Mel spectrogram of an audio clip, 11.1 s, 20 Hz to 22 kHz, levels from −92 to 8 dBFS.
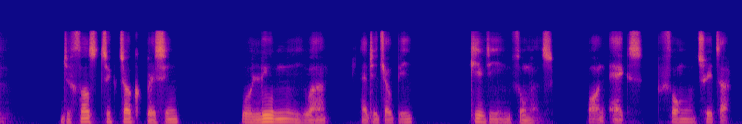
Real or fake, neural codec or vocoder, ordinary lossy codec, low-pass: fake; codec, 16 kHz, about 1 kbps, DyCAST, with the encoder's durations; none; none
